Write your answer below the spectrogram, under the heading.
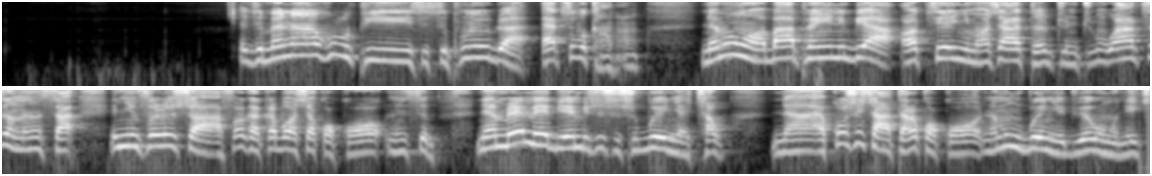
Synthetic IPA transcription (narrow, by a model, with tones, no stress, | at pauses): e˨d͡zi˨mɛ̃˦nã˦ɦʊ˦ɾʊ˨pʰi˨˦˨si˨si˨pʰʊ˦nʊ̃˦dʊ˨a˨ɛ˦tʰɪ˦wʊ˦kʰã˨hʊ̰̃˦ | nã˨mɪ̃˦hʊ̃˨ɔ˨baː˦pʰæ̃˦ɲĩ˦nʊ̃˦bi˦a˨ʔɔ˦tʰɪ˦e˦ɲĩ˨m˨ɔ˨ɕtʰa˨ɾɪ˦tʰũ˨ntʰũ˦m˦wɔ˦a˦tʰɪ˦˨nɪ̃˦n̩˦sa˦ɲĩ˦m˦fa˦ɾɪ˦sʊ˨a˨a˨fɔ˦ka˨kʰɾa˦bɛ˦ɔ˨ɕɛ˦kʰɔ˨kʰɔː˦nʊ̃˦sɛ̃˨mnã˨m̩˨mɪ˨ɾɛ˦mɛ̃˨˦bi˨e˦bi˦s̬ʊ˦sʊ˨sʊ˦bu˦æ˨ɲ˨a˨t͡ɕʰa˦w | nã˨ɛ˨kʊ˦ɾʊ˦s̬ʊ˦ɕa˨ta˨ɾɪ˦kɔ˨kʰɔː˨˦nã˨mɪ̃˦hʊ̃˨bu˦æ˦˨ɲ˨ã˨dɥæ˦wɔ˨hʊ̃˨ñ˦t͡ɕʰi˨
